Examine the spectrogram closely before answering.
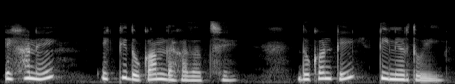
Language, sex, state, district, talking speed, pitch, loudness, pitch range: Bengali, female, West Bengal, Alipurduar, 105 wpm, 245 Hz, -14 LUFS, 200-275 Hz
